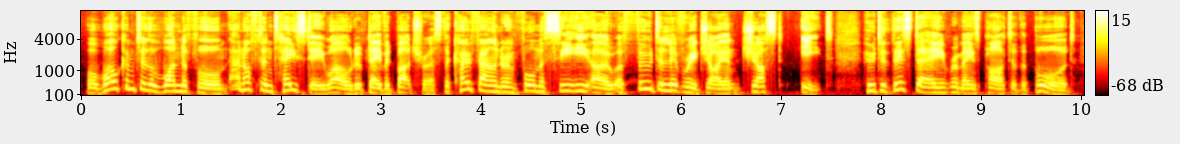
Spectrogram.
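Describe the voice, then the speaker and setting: A man hosting a podcast, reading a polished intro and then asking playful, teasing quick-fire questions. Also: fairly high pitch, lively intonation, no echo. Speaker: podcast host. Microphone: studio mic.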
